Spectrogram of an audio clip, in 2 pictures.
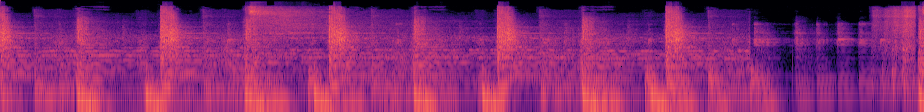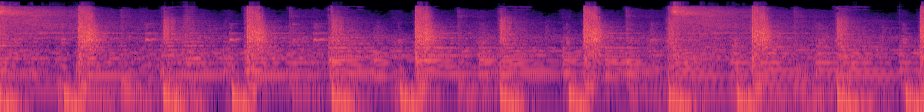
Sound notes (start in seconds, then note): none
